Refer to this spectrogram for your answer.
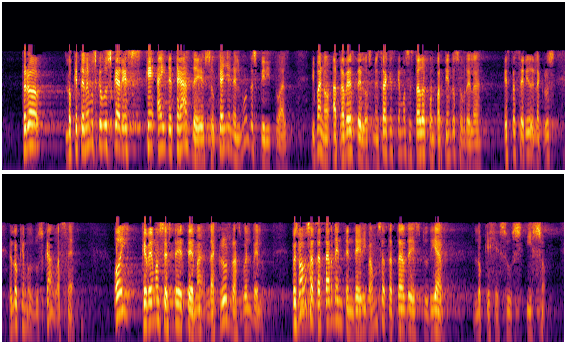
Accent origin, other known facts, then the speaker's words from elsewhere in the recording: Mexico; Usted y yo, como buenos mexicanos y con una mentalidad occidental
